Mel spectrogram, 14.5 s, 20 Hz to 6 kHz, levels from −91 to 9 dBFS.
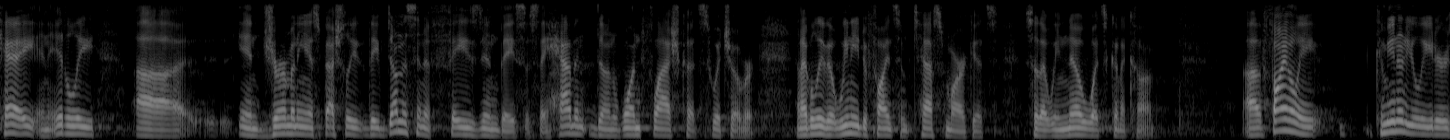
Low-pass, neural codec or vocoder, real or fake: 5.4 kHz; codec, 16 kHz, 8 kbps, FreqCodec, larger model; fake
